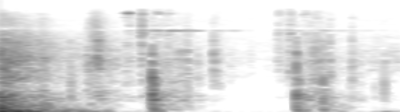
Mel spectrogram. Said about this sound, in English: If you want in, just shove the door.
